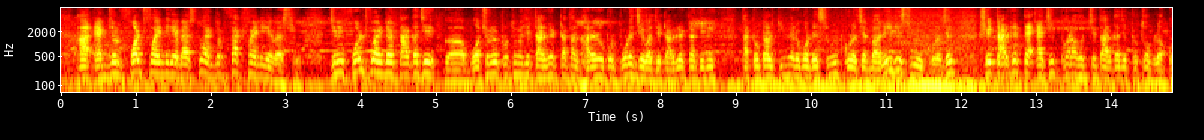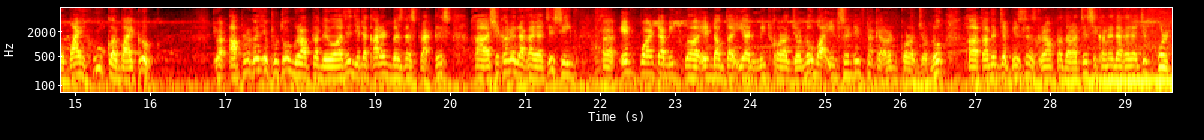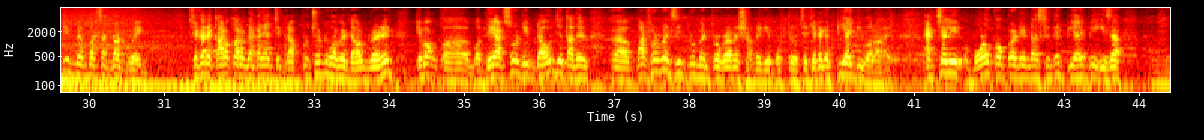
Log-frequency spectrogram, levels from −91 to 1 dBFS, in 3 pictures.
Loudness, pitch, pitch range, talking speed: -23 LUFS, 145 Hz, 125-170 Hz, 170 wpm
